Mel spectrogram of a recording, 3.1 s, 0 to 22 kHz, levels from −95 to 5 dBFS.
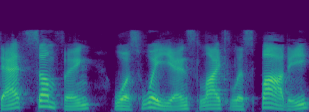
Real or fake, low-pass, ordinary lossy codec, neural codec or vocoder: real; 7.2 kHz; MP3, 48 kbps; none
